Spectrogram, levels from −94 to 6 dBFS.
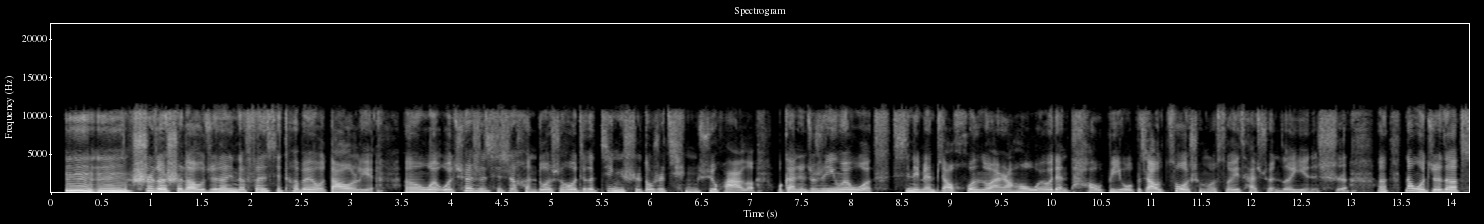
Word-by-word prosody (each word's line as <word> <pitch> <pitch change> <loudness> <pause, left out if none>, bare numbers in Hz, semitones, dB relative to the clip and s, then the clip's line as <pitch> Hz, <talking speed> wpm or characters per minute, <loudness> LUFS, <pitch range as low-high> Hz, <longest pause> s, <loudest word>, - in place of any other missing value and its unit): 嗯 295 -3 +9 0.3
嗯， 225 - +5
是 290 +4 +4
的 250 -2 +8
是 240 +1 +2
的， 220 -2 +6
我 210 - +1
觉 215 +1 0
得 240 +1 +4
你 240 - +3
的 215 0 0
分 235 +2 -1
析 245 +1 -6
特 250 +2 -5
别 230 - +2
有 200 -3 +1
道 205 +1 +3
理。 190 -1 -6 0.3
嗯， 215 0 -1
我 215 0 +2
我 215 - 0
确 290 +7 -2
实 245 -1 -5
其 235 0 -9
实 250 +2 -7
很 210 -5 -8
多 210 +2 -1
时 235 0 -6
候 225 +1 0
这 235 +1 -6
个 230 - -1
进 235 0 -3
食 205 -1 -8
都 220 +2 -3
是 235 0 -6
情 190 -5 -11
绪 225 +3 -5
化 210 -4 +2
了。 180 - -6 0.2
我 - - -7
感 220 -3 0
觉 190 - -4
就 210 +5 -6
是 240 0 -4
因 235 -1 0
为 230 - +2
我 200 -6 0 0.2
心 240 - -6
里 225 -2 +2
面 205 +1 -2
比 200 - -11
较 180 -1 +1
混 235 +2 -2
乱， 200 -2 -1
然 180 0 -2
后 200 0 -2
我 190 0 -3
有 205 +1 -2
点 215 -4 -4
逃 180 0 -7
避， 215 +1 -7
我 - - -3
不 - - -12
知 210 - -10
道 215 0 +4
做 235 +2 -2
什 190 -2 -12
么， 175 +1 -11
所 195 +2 -8
以 - - -2
才 190 - -7
选 190 -1 -11
择 - - -8
饮 195 +3 -10
食。 220 - -10 0.3
嗯， 210 0 -4 0.2
那 290 - 0
我 245 -6 +2
觉 205 0 0
得 240 +2 +2
215 Hz, 340 characters per minute, -23 LUFS, 200-235 Hz, 0.3 s, 嗯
